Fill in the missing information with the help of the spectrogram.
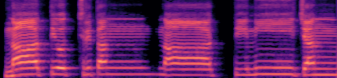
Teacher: जो त पे अनुस्वार है उसका न में उच्चारण ले आएंगे। नात्युच्छ्रितं नातिनीचं।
